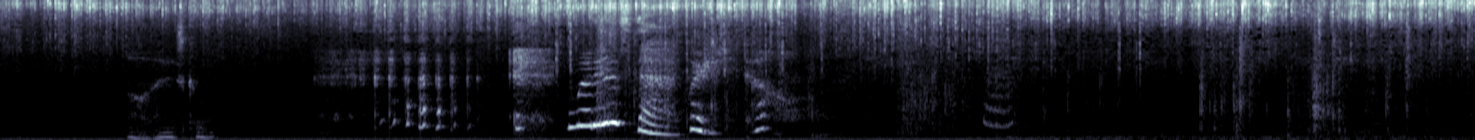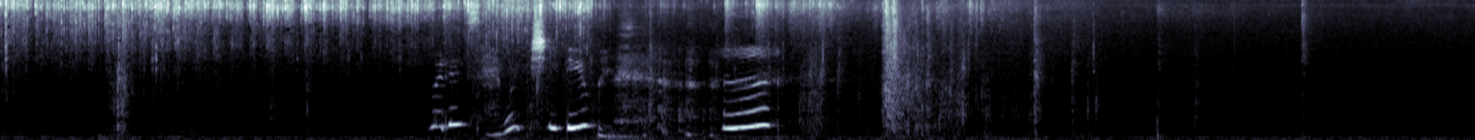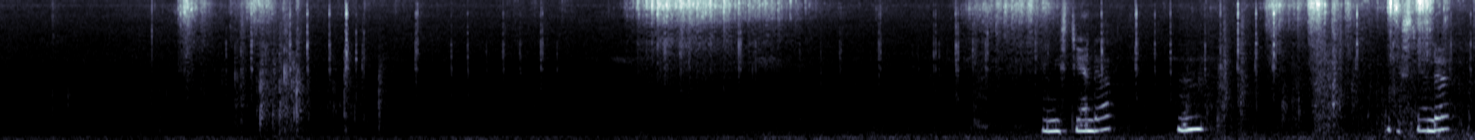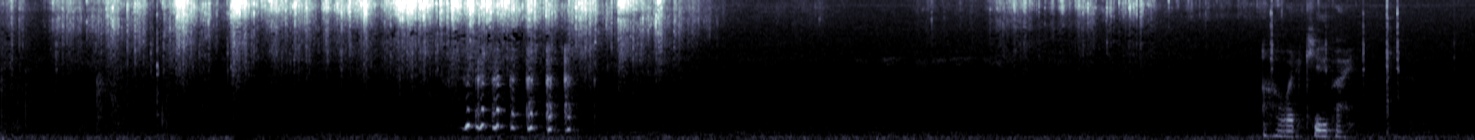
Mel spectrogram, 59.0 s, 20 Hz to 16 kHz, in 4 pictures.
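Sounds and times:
faint rustling: 0.0s - 26.8s, 31.1s - 51.4s.

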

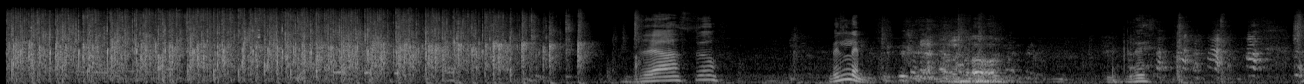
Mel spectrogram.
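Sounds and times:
audience applauding: 0.1s - 6.0s.

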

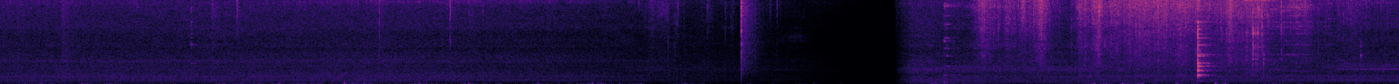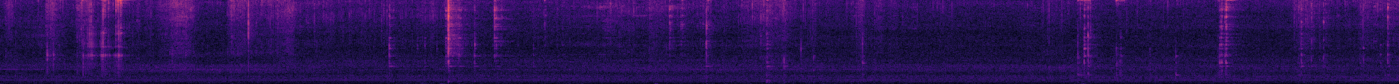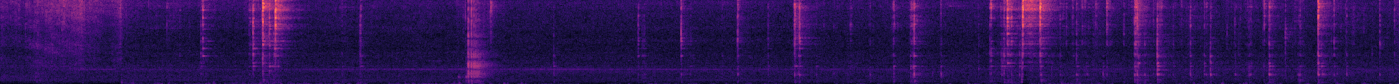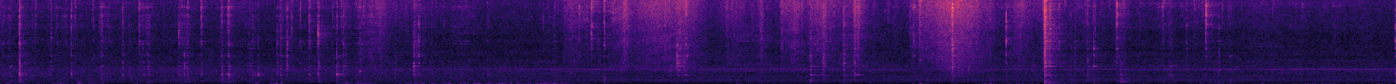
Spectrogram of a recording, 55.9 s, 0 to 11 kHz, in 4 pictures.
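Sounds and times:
plastic wrap crinkling: 9.7s - 13.2s.

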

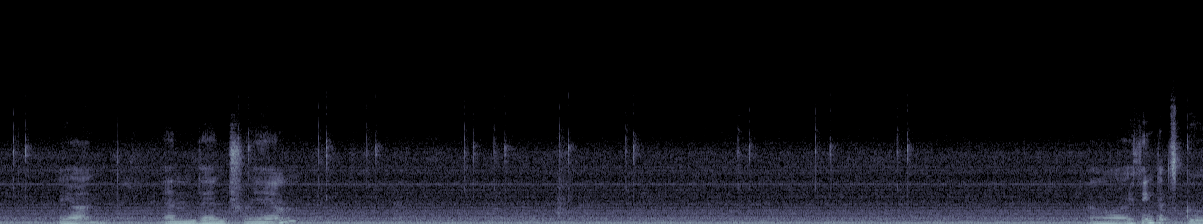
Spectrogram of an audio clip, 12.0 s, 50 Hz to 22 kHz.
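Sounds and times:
steady low hum: 0.0s - 12.0s
computer mouse clicking: 0.1s - 0.4s, 3.2s - 3.9s, 4.6s - 6.5s, 7.4s - 9.2s.

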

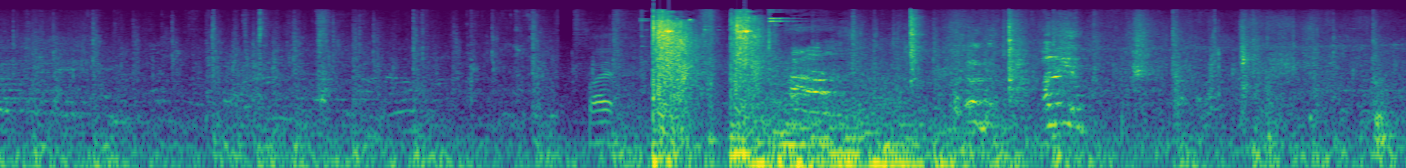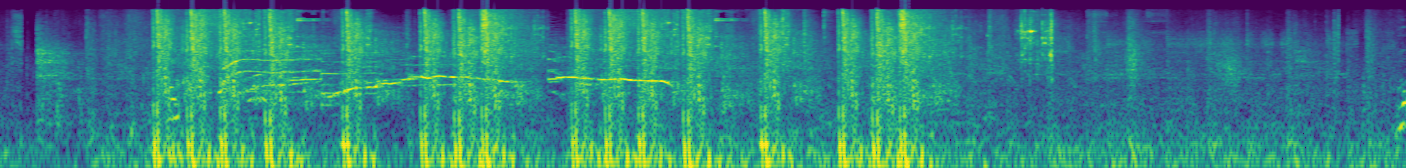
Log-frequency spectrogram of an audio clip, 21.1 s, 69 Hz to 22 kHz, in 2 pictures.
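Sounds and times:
rapid gunshots: 4.9s - 5.4s, 11.7s - 18.0s.

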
